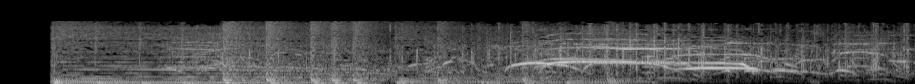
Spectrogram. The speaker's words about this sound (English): And as you hear the clapping going on right now, is because during the break, right before we came back, able to score was Avery Meyer as she heads home on a error by the third baseman of Smithville.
